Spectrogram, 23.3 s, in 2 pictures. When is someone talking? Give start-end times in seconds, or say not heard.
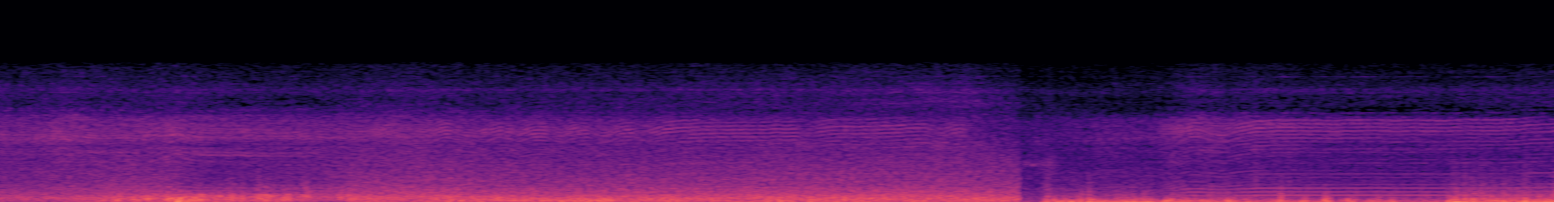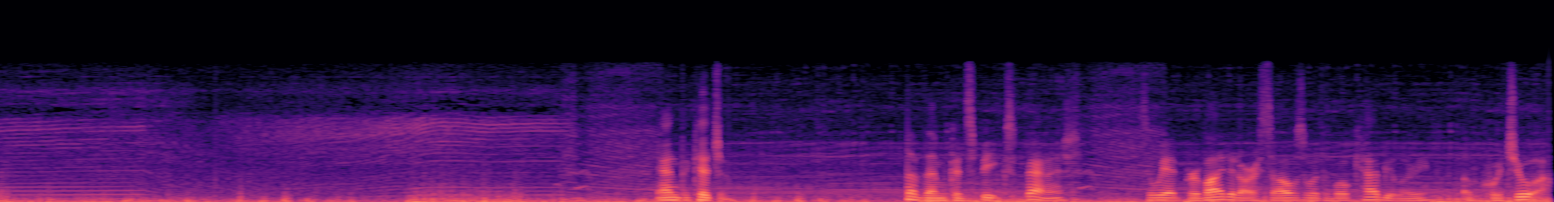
16.0-17.2, 18.5-23.2.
